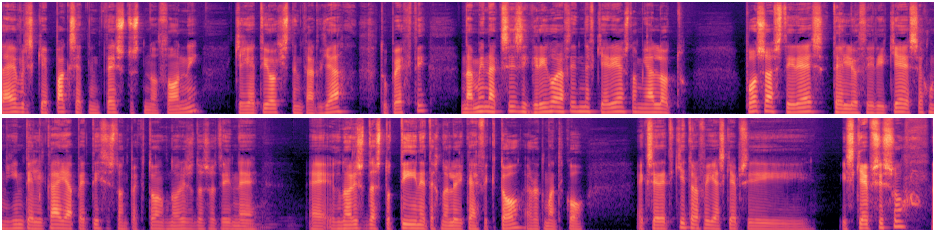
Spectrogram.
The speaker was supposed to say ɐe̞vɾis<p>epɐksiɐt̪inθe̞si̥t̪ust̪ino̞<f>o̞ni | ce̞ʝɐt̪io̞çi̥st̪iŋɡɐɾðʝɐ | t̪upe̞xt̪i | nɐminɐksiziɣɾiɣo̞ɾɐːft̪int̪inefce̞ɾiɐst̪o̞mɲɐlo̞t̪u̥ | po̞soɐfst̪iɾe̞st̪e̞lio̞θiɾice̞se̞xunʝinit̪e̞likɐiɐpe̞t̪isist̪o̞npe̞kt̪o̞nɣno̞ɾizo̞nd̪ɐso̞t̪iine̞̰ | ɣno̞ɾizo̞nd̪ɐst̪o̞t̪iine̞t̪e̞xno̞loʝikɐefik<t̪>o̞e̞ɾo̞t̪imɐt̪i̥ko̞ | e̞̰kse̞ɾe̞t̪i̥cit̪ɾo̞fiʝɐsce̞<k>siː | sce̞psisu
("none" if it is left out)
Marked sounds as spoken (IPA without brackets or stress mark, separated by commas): c, θ, t̪, p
